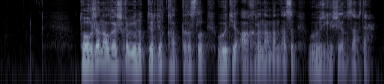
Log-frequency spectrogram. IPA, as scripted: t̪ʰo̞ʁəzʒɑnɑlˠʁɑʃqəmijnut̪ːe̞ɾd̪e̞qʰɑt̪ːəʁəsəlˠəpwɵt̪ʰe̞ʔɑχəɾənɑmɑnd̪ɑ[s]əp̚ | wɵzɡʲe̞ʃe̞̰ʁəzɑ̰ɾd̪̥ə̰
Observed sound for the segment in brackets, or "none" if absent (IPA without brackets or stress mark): s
